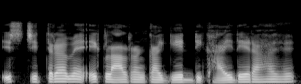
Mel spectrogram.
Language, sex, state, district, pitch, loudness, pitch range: Hindi, male, Assam, Kamrup Metropolitan, 115 Hz, -15 LUFS, 110-125 Hz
